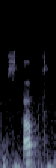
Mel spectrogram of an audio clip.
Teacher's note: Daniel. Si termina en P y se pronuncia al final como una T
